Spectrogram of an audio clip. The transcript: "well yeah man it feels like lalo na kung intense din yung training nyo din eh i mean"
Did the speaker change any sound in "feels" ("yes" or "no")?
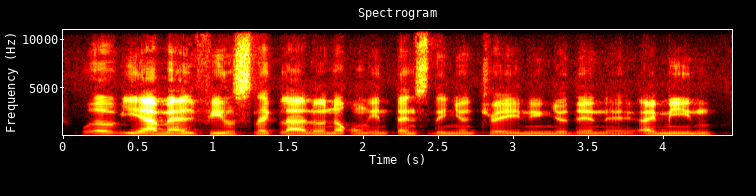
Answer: yes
